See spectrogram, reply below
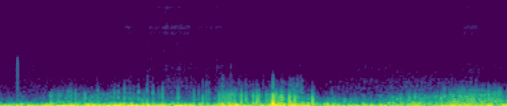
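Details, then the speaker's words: Normal lung sounds through a Littmann CORE digital stethoscope on a fourth-year medical student's own chest: soft, low breath sounds with crackle-like rustles from the chest piece rubbing on the shirt, not true crackles. "so as you can see those really good lung sounds i had the stethoscope on my shirt uh that was the crackles that was just the stethoscope moving on my shirt um i don't have like chf or anything those were not crackles crackles"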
